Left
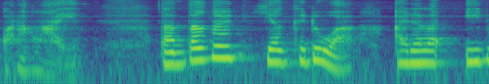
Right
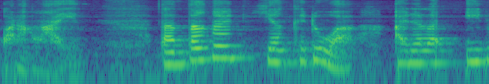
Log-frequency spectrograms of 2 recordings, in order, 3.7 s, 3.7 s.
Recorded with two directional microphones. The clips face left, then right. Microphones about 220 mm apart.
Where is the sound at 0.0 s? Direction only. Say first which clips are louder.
Left 3 dB; 45° left (ahead or behind).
